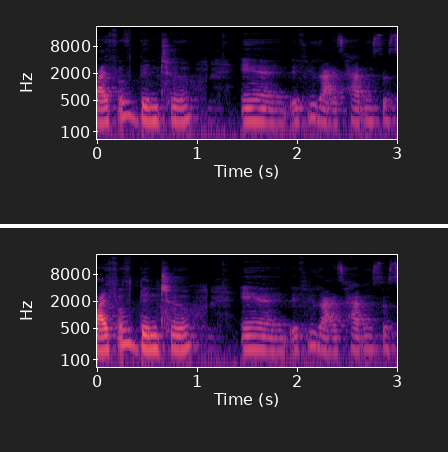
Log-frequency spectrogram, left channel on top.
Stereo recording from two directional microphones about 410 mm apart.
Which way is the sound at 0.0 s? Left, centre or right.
Centre.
